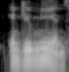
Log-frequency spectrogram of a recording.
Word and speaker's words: Idumeans: These became known as the Idumeans, if I'm saying that right. Pardon? Idumeans, thank you.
